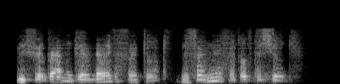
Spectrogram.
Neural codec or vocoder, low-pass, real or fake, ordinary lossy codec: codec, 44.1 kHz, 0.9 kbps, DAC; 5.4 kHz; fake; AAC, 32 kbps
